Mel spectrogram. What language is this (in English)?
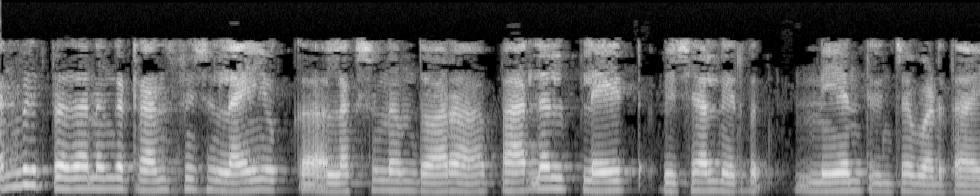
Telugu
